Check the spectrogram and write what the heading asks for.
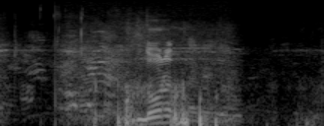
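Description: Faint shouts and calls from players and onlookers, with a few light knocks, lasting about a second from half a second in.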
